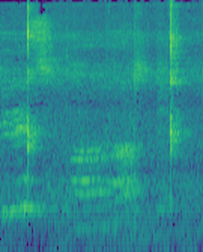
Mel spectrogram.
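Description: A single sharp finger snap near the end, after short voiced sounds from a woman.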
